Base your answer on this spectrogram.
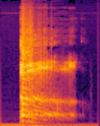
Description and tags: A sound I made a couple of years with my voice and filters in Audacity. It came out surprisingly well, so I thought I'd share it. :D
